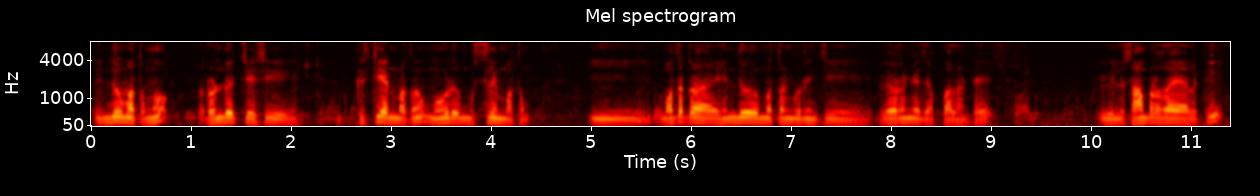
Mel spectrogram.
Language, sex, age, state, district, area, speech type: Telugu, male, 45-60, Andhra Pradesh, Bapatla, urban, spontaneous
